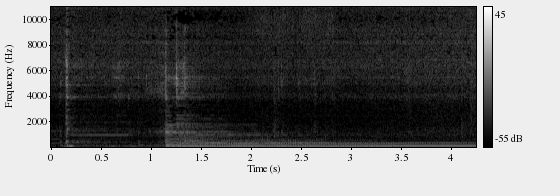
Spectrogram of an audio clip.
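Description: Solo acoustic guitar: a single plucked note, then about a second in a loud low chord is struck and its bass notes ring on steadily.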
